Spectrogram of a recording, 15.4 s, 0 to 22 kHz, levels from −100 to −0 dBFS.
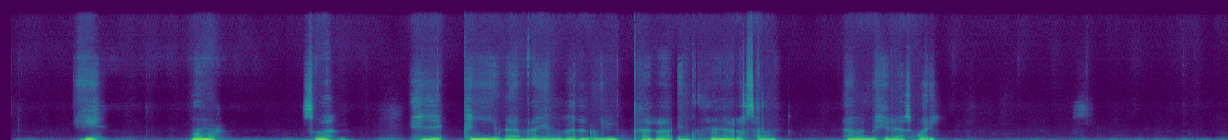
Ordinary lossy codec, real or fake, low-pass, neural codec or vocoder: none; fake; 19.8 kHz; codec, 44.1 kHz, 2.6 kbps, DAC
